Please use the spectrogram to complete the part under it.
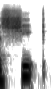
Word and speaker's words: chic: It's pronounced chic, not sick.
